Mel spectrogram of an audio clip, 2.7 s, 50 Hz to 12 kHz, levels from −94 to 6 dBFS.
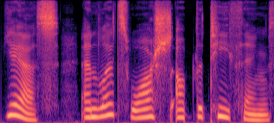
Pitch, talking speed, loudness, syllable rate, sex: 210 Hz, 175 wpm, -16 LUFS, 3.4 syllables/s, female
